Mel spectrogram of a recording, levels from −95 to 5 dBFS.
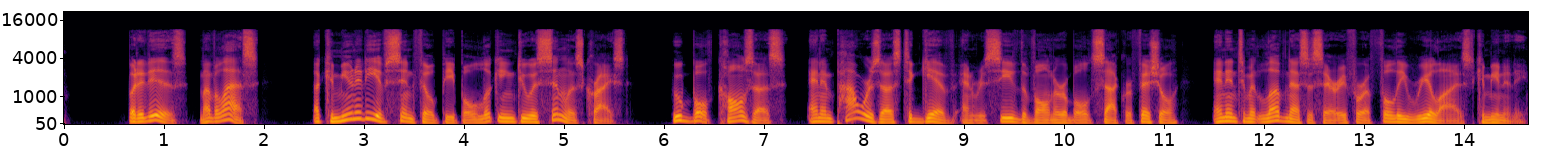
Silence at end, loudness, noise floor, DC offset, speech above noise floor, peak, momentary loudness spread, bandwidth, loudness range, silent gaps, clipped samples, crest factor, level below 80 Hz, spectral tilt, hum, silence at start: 0.05 s; -21 LUFS; -86 dBFS; under 0.1%; 66 dB; -4 dBFS; 7 LU; 12 kHz; 2 LU; none; under 0.1%; 16 dB; -44 dBFS; -5.5 dB/octave; none; 0.65 s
